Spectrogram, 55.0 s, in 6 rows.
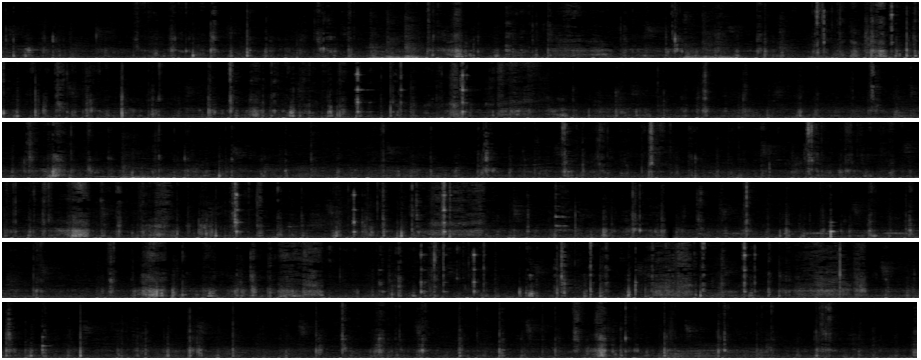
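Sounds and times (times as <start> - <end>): chewing and biting food: 0.0 - 55.0.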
